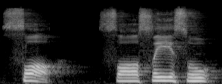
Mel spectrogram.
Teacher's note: এখানেও আমাদের একটা জিনিস খেয়াল রাখতে হবে, হরফটি যেহেতু মোটা অক্ষর, এই হরফটি সা বলা যাবে না, স বলতে হবে, একটু মোটা করে বলতে হবে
